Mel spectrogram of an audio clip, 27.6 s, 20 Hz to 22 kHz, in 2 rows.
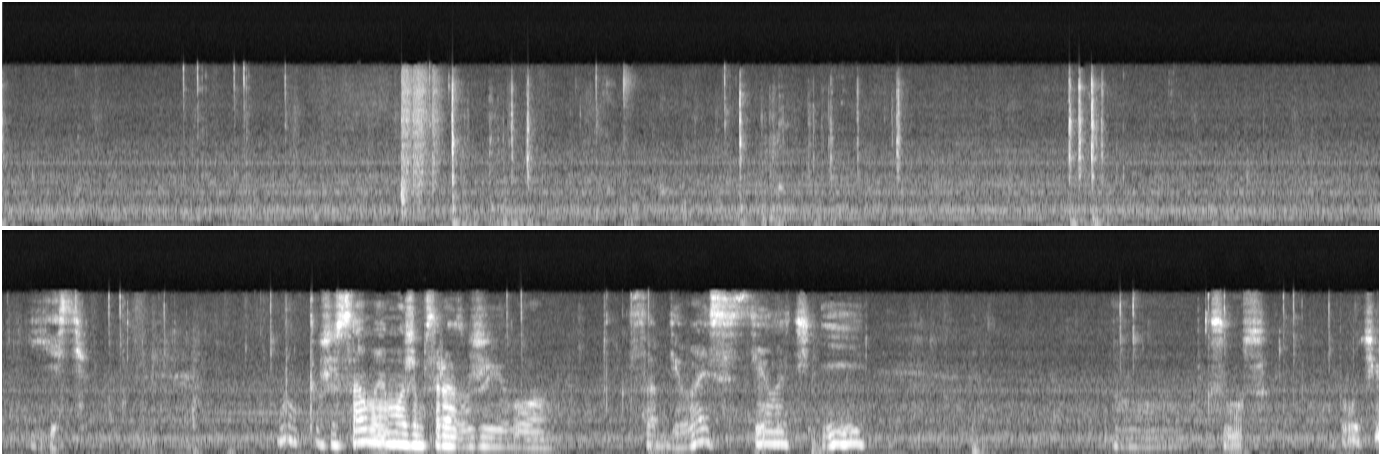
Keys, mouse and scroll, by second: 2.1 click, 2.6-5.0 middle drag, 5.0 ctrl+z, 5.7-8.1 middle drag, 8.1 ctrl+z, 10.4 g, 14.5 click, 15.1-16.9 middle drag, 16.9 click, 18.6-21.6 drag, 25.8-26.3 right drag, 26.3 click, 26.8-27.5 middle drag.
